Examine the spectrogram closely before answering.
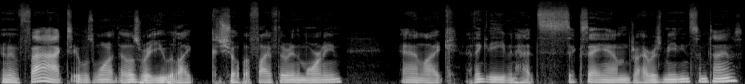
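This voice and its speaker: In an American accent, this is an ordinary speaking voice at a fairly quick pace with ordinary pitch variation, recorded very cleanly in silence with a dry, close sound and no echo. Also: man. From Southern California. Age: 50s. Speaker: kart racer. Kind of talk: casual chat.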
